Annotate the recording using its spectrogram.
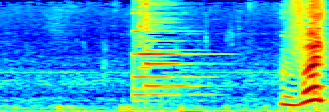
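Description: A bright chime rings out briefly.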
